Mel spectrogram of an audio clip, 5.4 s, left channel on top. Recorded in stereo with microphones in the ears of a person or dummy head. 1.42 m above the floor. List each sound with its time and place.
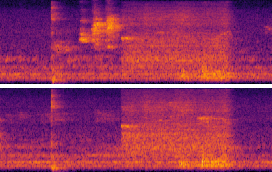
1.0 s a thud: 60° right (ahead or behind), 2 m
2.4 s a bird: 45° right (ahead or behind), 1.7 m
